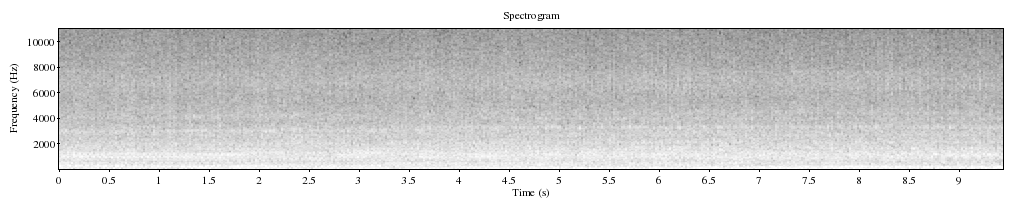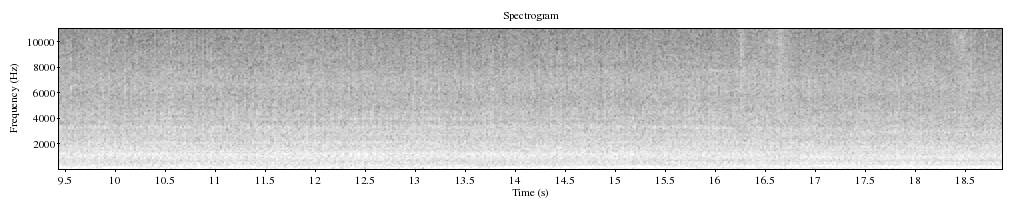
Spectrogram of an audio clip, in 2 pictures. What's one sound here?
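Material slides out of a tipped truck bed with a rushing hiss.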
